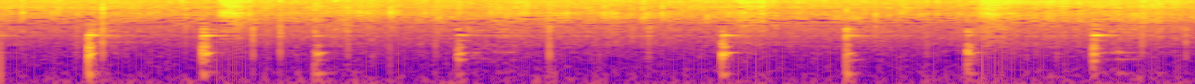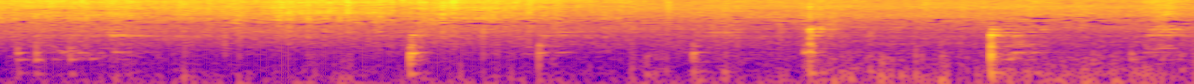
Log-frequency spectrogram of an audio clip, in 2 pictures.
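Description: Okra sizzling in oil on a flat griddle, stirred with a wooden spatula that scrapes and taps the pan with each stroke, a little under two strokes a second.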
